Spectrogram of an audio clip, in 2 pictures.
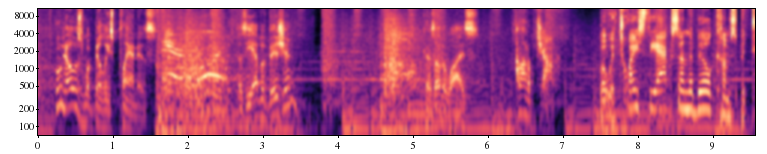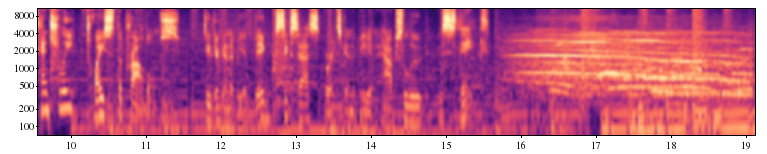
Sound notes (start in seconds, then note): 15.8 crowd booing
